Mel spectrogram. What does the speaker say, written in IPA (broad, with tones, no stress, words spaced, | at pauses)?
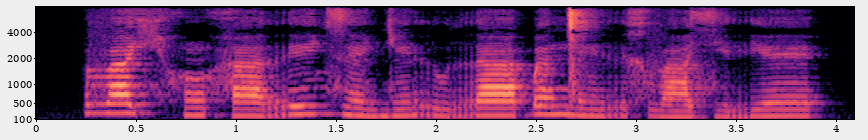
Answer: vaː˦çhõ˨ haː˨reː˦ʎ zɛ̃˨ɟẽ˨˦ru˨raː˦ ɓɐ˦ŋ͡ǀẽ˨ rɘ˦xvaː˨ sʲɐ˨rʲɛː˦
